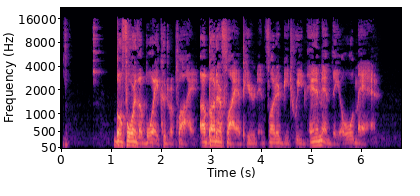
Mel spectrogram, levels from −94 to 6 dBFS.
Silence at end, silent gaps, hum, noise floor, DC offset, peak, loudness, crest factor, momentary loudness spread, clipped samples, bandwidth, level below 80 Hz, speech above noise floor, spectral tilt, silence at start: 0.45 s; none; none; -61 dBFS; under 0.1%; -2 dBFS; -19 LUFS; 20 dB; 16 LU; under 0.1%; 16 kHz; -56 dBFS; 41 dB; -3.5 dB/octave; 0.05 s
